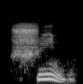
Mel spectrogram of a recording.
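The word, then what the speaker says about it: شين: শিন, এর উচ্চারণটা হচ্ছে এস এইচ, শিন। স্বাধীন, সুন্দর, সার্বভৌমত্ব, শিপ, শিওর।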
